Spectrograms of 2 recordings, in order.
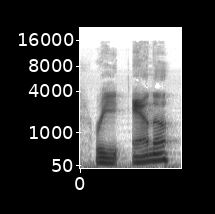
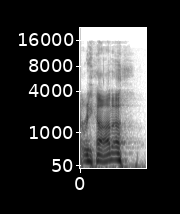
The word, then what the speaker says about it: Rihanna: It's Rihanna, not Rihanna. Huge difference.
